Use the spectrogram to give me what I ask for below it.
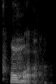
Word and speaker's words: Puma: That's how we pronounce it, Puma.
